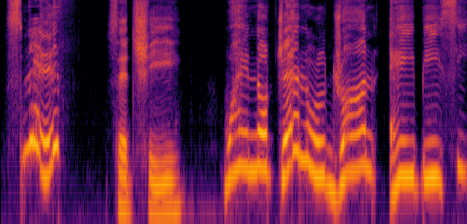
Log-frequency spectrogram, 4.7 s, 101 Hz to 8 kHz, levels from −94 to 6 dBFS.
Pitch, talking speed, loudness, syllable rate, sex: 255 Hz, 130 wpm, -18 LUFS, 3.6 syllables/s, male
